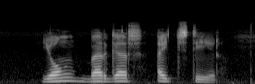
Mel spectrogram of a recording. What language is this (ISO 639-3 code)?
afr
